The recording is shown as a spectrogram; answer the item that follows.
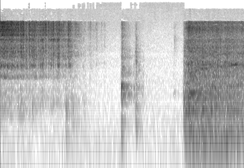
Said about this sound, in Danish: Men ikke du straks gættede, at det var kaffebønner, som raslede på noget, og så blev kværnet på en kaffekværn?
